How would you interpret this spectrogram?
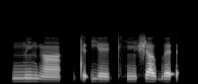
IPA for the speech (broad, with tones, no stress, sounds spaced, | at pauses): m ĩ˦ ɡ ã˨ | t ɪ˦ ʔ j e˨ ɪ̯ kʰ ĩ˨ ʃ a˦˨ ʊ̯ b ɛ˦ ʔ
